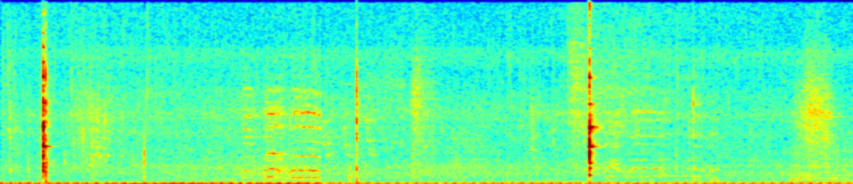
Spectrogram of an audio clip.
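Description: Two sharp metal clinks of a ladle against the soup pot, about half a second in and again near six seconds, over a steady low hum. A chicken calls briefly around three seconds, and again more faintly after six.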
